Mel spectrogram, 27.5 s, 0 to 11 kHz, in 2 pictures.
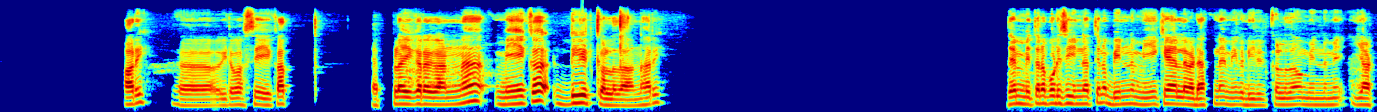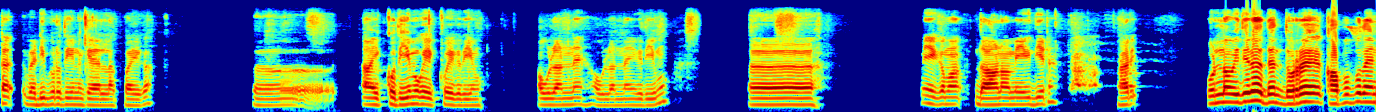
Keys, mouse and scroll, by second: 1.0 drag, 1.5 click, 3.0-5.1 drag, 6.3 Delete, 7.9 click, 8.5 scroll up 1, 8.7 q, 9.4-10.1 scroll up 1, 10.1 click, 10.3 Tab, 10.6 q, 11.0-11.7 scroll up 4, 11.7 q, 12.4 scroll down 1, 12.7 3, 13.2 click, 13.7-14.6 scroll down 1, 14.6 Delete, 18.1 Tab, 18.4 click, 18.7 ctrl+s, 18.9 q, 20.6-21.8 scroll down 1, 22.1 click, 22.7 ctrl+s, 22.9-23.3 scroll down 4, 23.3 click, 23.7 ctrl+s, 23.8-24.4 scroll down 1, 24.4 ctrl+s, 24.6 scroll down 1, 24.7 q, 25.6 scroll down 2, 26.0 q, 27.1 q.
